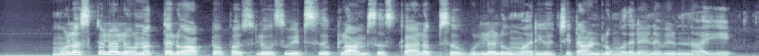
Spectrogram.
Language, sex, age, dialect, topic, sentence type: Telugu, female, 18-24, Southern, agriculture, statement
